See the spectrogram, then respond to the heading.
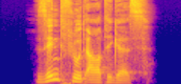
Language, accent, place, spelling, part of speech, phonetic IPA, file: German, Germany, Berlin, sintflutartiges, adjective, [ˈzɪntfluːtˌʔaːɐ̯tɪɡəs], De-sintflutartiges.ogg
- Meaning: strong/mixed nominative/accusative neuter singular of sintflutartig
